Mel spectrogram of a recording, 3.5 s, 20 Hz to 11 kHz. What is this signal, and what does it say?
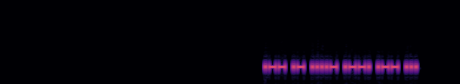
Morse code, heard as a keyed tone, about 69 wpm, 700 Hz. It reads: WA4PWS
